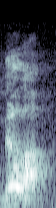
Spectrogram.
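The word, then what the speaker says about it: Miller: other i go by mila it's spelled m-i-l-l-e-r but since i'm from the south it's pronounced m-i-l-l-a-h voila and john does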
